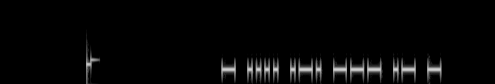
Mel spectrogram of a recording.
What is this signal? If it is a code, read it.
Morse code, heard as a keyed tone, about 28 wpm, 700 Hz. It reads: THROAT
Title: Six Letter Words - 28wpm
